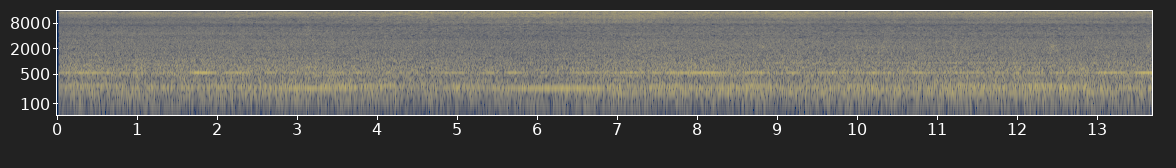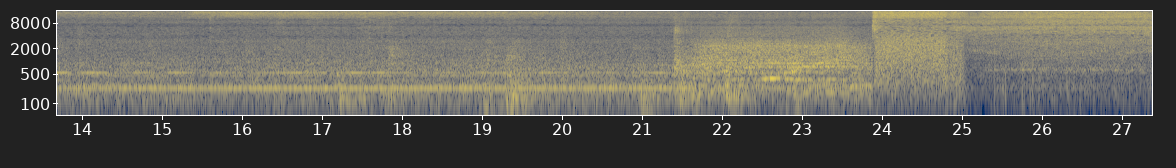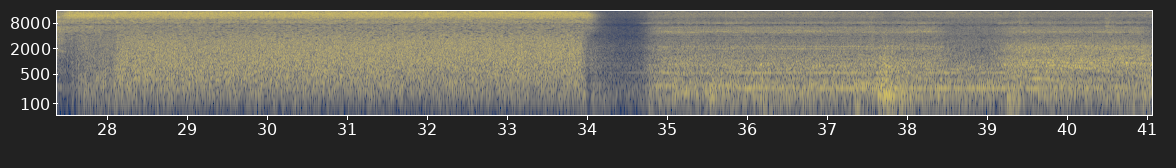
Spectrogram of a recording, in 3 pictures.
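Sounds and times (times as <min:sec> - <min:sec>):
machining center mechanical hum: 0:00.0 - 0:41.0
loud hissing rush: 0:21.5 - 0:34.3.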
